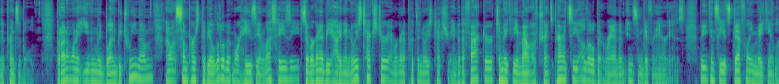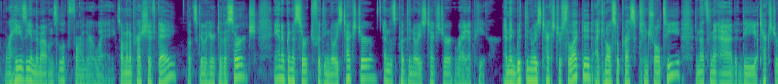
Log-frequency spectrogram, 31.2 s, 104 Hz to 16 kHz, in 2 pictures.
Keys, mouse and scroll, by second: 2.9-3.3 scroll down 4, 3.3-7.5 middle drag, 7.5 click, 9.9-12.2 drag, 12.6-12.9 scroll down 2, 12.9 shift+middle click, 13.3-16.1 scroll up 5, 28.0 ctrl+t.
